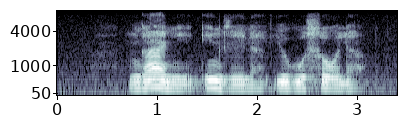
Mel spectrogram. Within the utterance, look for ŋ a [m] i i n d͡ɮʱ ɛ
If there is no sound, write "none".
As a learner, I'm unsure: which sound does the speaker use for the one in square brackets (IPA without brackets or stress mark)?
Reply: n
